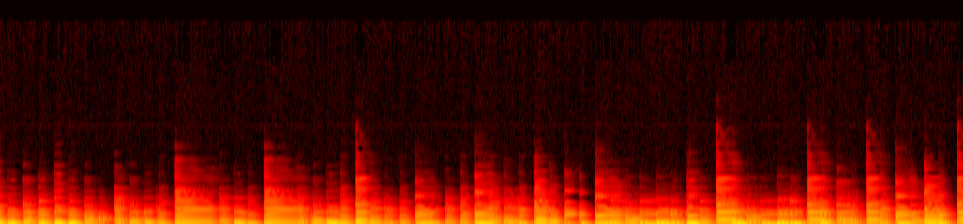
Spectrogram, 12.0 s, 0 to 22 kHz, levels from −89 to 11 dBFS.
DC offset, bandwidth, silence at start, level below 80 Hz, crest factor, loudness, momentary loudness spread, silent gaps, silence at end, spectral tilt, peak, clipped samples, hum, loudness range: under 0.1%; 10 kHz; 0 s; -44 dBFS; 14 dB; -27 LUFS; 5 LU; none; 0 s; -8 dB/octave; -12 dBFS; under 0.1%; none; 2 LU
